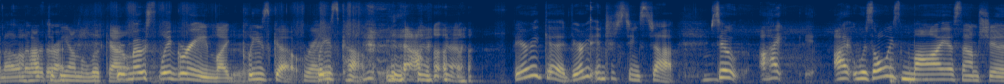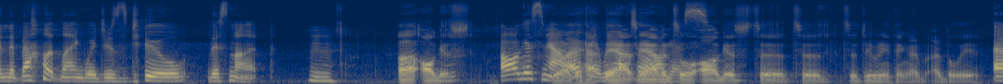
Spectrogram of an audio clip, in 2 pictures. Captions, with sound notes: I DON'T KNOW WHERE THEY'RE AT. THEY'RE MOSTLY GREEN LIKE PLEASE GO. PLEASE COME. [LAUGHTER] VERY GOOD. VERY INTERESTING STUFF. SO IT WAS ALWAYS MY ASSUMPTION THAT BALLOT LANGUAGE IS DUE THIS MONTH. >> AUGUST. >> AUGUST NOW? >> THEY HAVE UNTIL AUGUST TO DO ANYTHING I BELIEVE.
